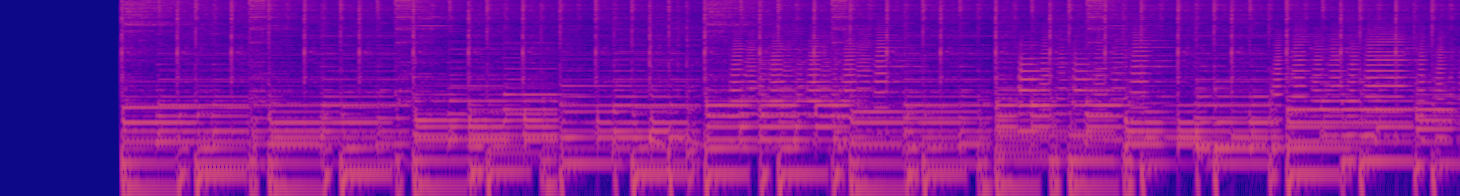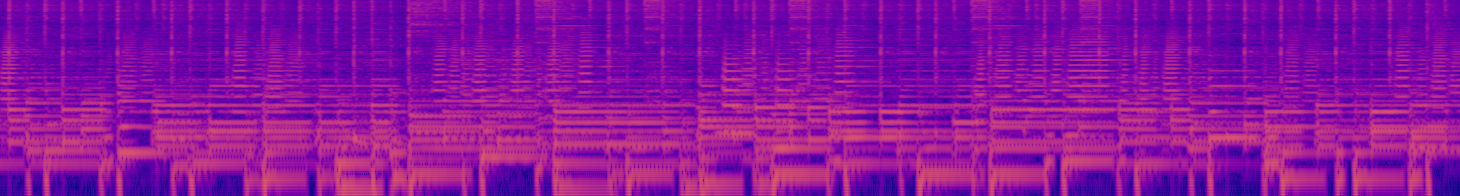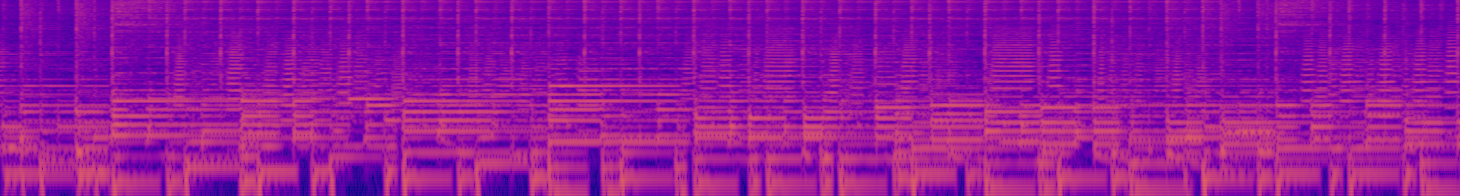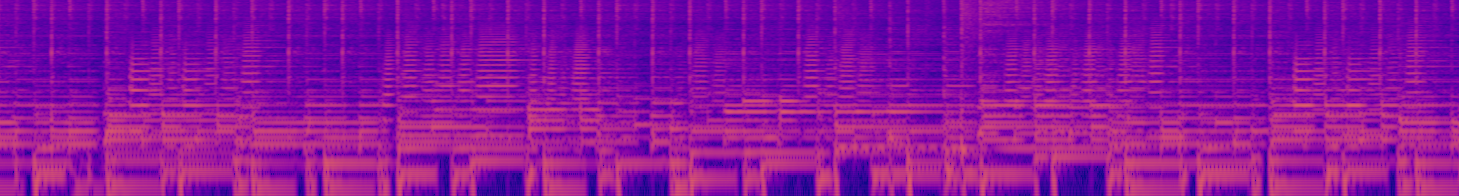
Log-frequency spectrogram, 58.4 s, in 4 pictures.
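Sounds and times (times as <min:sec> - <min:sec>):
jazz music: 0:01.2 - 0:58.3.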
